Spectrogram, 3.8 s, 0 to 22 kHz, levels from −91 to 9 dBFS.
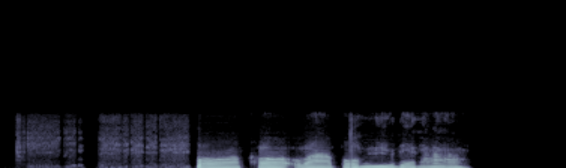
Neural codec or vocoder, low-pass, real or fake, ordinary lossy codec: codec, 16 kHz, 16 kbps, FunCodec, trained on LibriTTS, 50 frames a second; 7.2 kHz; fake; Opus, 64 kbps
